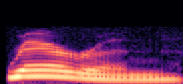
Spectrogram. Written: raring

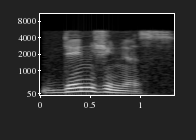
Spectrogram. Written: dinginess

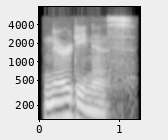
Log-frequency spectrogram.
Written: nerdiness

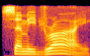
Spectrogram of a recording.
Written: semidry

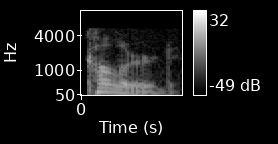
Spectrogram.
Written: colored

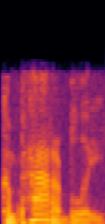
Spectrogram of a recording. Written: compatibly

